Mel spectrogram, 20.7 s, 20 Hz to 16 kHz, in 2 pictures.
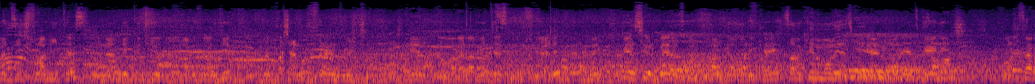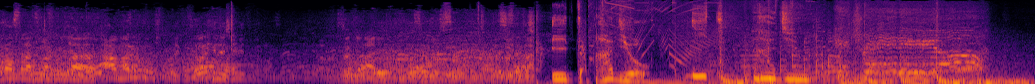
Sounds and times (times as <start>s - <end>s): Music: 0.8s - 6.6s, 16.2s - 20.7s
Speech: 13.9s - 18.6s.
